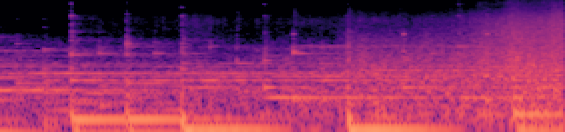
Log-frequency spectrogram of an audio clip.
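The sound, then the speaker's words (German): Ocean waves surge and rush on a white beach, a steady soft wash beneath gentle music with low sustained notes. The surf swells louder toward the end. “Du hörst die Wellen im Hintergrund rauschen.”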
